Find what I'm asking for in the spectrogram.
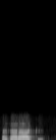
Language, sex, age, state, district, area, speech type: Malayalam, male, 18-30, Kerala, Palakkad, rural, conversation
